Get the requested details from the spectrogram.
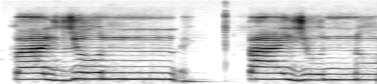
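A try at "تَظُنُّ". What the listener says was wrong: jangan tajun, Bu. Tajun. Emang itu zai. Zo tauzun zo tauzun agak zo tauzun tapi bukan di ujung mulut ya, bukan di ujung gigi.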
